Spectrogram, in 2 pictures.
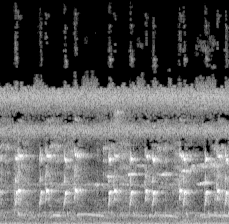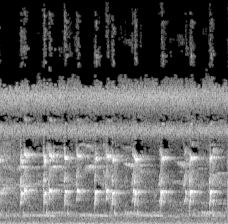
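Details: Squirrel. A squirrel repeats short, harsh chips at a brisk, even pace of roughly three per second. Each note is clipped and bright, with a faint steady hiss in the background.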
